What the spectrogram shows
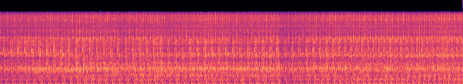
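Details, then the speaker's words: Uneven rhythmic slapping clatter at idle, about three beats a second; owner suspects a slack timing chain, possibly exhaust valves clicking though a valve job was done recently. "does that sound like a chain a loose chain slapping"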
